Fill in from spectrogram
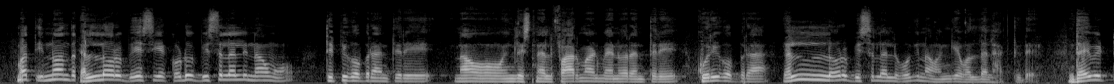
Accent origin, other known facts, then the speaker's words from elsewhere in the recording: Bidar, Karnataka, India; ಈ ವರ್ಷ ನೋಡ್ರಿ, ಈಗ ನಮ್ಮ ಬೀದರ್ ಜಿಲ್ಲೆಯಲ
